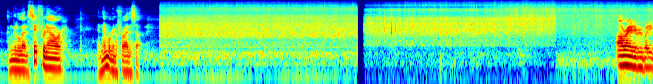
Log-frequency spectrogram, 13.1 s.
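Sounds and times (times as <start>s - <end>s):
fish sizzling in a pan: 3.2s - 13.0s.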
